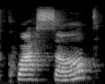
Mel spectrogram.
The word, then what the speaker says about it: croissant: we call them a croissant but in French it's quas Sal so that first part is qua and then that last part is salt like s a n t salt so Quant is a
